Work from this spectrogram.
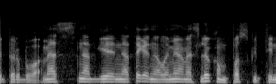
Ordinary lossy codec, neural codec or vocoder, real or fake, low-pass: Opus, 16 kbps; none; real; 7.2 kHz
